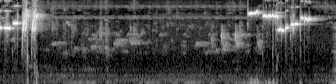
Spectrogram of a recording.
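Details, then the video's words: Mangrove whistler with a burst of sharp high notes, then a pause of several seconds, then a descending series of clear whistled notes, each note short. "Kancilan Bakau Gacor"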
